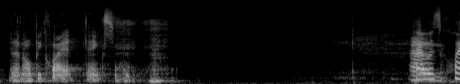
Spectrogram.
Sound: pause

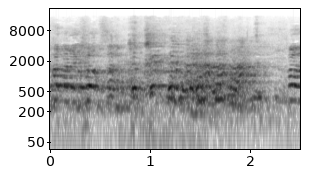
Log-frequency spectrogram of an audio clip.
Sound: audience laughing

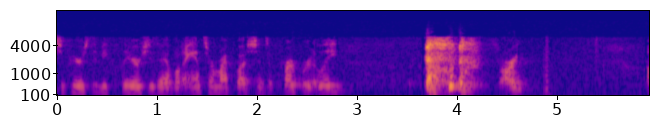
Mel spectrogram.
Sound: coughing

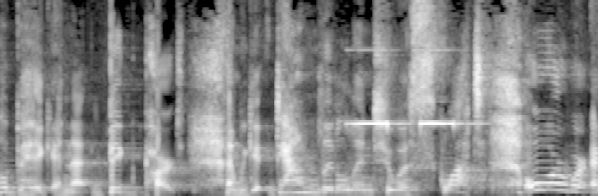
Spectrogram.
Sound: timer beeping

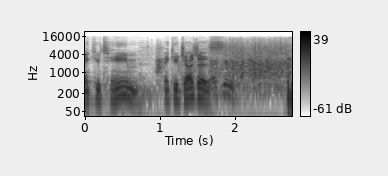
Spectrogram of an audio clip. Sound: audience clapping

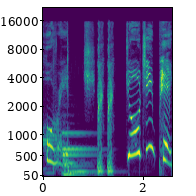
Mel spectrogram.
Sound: oinks

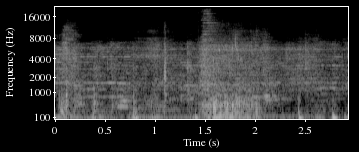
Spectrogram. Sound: slurp~

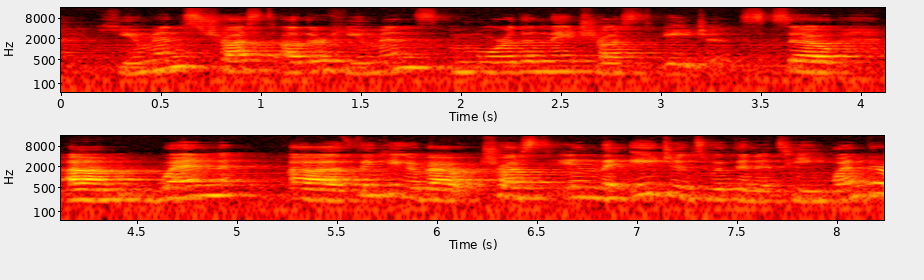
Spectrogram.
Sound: none

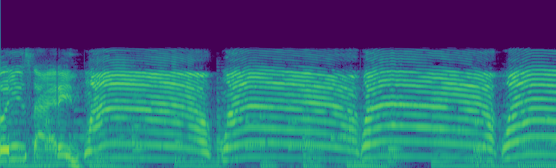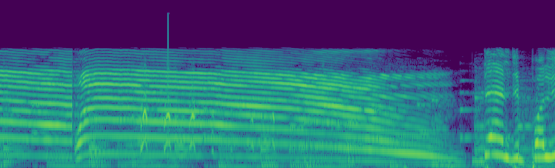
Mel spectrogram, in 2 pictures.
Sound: ngwaaaaaa x N times

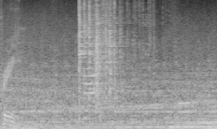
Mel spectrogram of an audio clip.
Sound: rake clatters

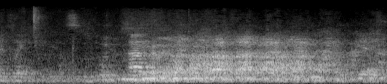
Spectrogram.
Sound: laughter

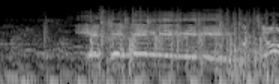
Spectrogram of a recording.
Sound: cheering and clapping

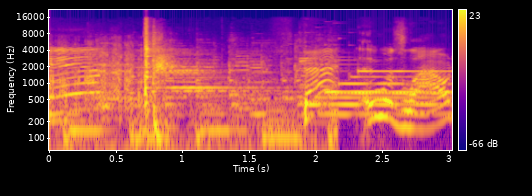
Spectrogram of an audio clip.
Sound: metal reverberating

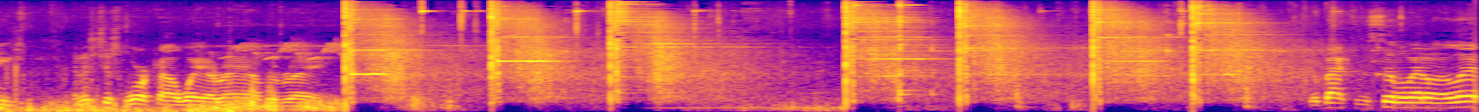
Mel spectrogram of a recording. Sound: bang, bang, bang, bang

